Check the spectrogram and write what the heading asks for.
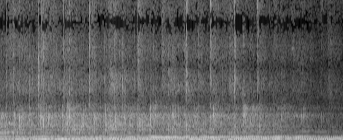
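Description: A church audience applauds a scripture reader steadily for a few seconds, a dense wash of many hands clapping at an even loudness, with a low steady hum sitting underneath.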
